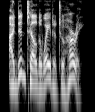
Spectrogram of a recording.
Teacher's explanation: She stresses did to show she tried to help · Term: stressed auxiliary verbs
